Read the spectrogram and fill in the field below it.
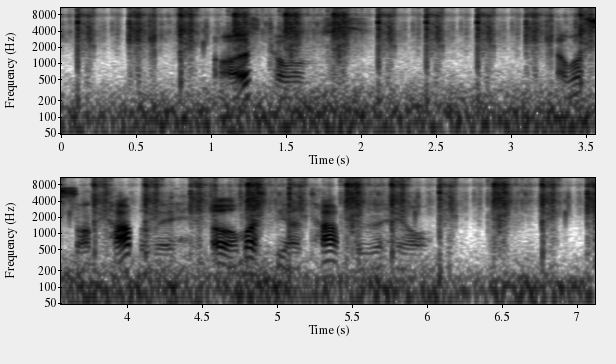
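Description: A man speaks into a headset microphone close up.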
